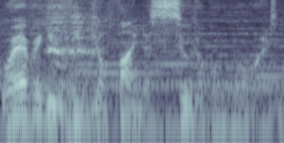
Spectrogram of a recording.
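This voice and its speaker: An actor playing a composed, resolute nobleman in a video game cutscene, formal, measured and eloquent. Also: medium pitch, sing-song, over loud music, lightly acted. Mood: solemn.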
